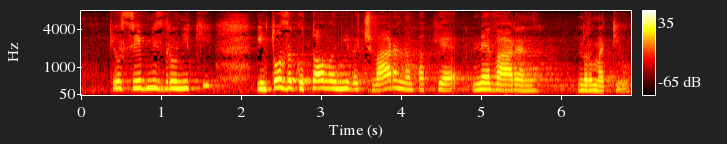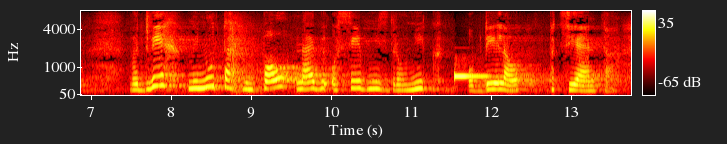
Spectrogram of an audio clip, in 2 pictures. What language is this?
Slovenian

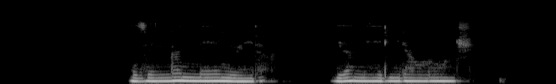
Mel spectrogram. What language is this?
Ganda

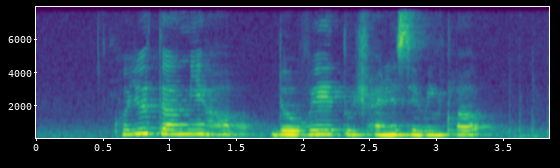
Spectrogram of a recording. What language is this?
English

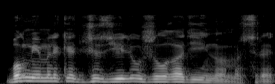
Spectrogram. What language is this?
Kazakh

